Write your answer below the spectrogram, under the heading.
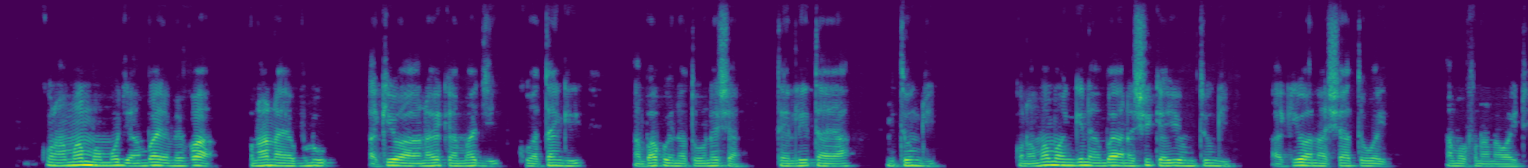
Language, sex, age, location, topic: Swahili, male, 36-49, Wajir, health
